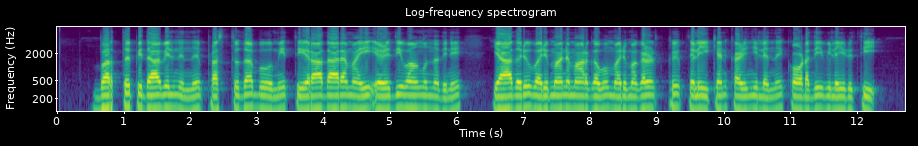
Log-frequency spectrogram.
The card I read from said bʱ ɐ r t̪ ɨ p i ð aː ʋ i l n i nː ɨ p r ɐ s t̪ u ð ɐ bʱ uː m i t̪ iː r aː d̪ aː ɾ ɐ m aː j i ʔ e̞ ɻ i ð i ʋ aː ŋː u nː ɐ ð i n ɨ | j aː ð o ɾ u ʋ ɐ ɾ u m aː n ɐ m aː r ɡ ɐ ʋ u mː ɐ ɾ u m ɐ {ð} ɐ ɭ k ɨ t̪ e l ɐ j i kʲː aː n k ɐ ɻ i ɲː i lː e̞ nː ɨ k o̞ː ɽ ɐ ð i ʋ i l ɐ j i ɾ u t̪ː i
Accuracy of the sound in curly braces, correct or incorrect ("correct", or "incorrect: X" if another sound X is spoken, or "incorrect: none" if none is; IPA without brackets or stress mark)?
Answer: incorrect: ɣ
